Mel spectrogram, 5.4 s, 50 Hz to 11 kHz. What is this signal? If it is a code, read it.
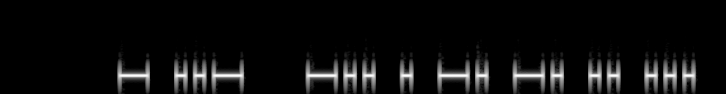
Morse code, heard as a keyed tone, about 17 wpm, 700 Hz. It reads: TU DENNIS
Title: K1USN SST QSO Practice - 17wpm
